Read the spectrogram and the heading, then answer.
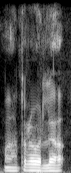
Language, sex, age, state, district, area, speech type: Malayalam, male, 60+, Kerala, Idukki, rural, spontaneous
